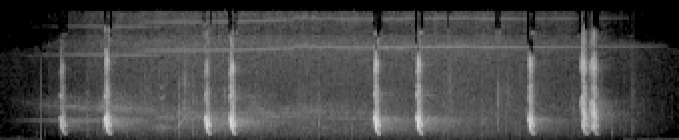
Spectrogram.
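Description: A small bird sings a few sharp, high chirps in scattered bursts, fairly close, with near silence between notes.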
